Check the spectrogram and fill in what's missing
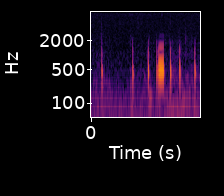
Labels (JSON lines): {"label": "biophony, knock croak", "recorder": "SoundTrap 300"}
